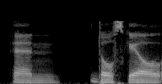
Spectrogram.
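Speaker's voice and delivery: plain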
